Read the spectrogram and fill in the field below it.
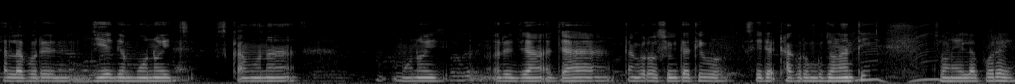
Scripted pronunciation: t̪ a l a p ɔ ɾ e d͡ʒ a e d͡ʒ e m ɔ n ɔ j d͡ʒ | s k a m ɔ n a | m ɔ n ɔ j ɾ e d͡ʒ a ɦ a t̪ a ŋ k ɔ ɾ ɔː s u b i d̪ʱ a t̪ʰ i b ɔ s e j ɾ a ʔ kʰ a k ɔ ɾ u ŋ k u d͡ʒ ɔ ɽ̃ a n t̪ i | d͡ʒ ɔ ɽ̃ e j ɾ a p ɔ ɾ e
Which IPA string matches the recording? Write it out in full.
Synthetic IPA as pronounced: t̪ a l a p ɔ ɾ e d͡ʒ i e d͡ʒ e m ɔ n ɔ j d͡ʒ | s k a m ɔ n a | m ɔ n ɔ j ɾ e d͡ʒ a ɦ a t̪ a ŋ k ɔ ɾ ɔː s u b i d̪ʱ a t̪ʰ i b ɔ s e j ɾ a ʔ ʈʰ a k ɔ ɾ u ŋ k u d͡ʒ ɔ ɽ̃ a n t̪ i | d͡ʒ ɔ ɽ̃ a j l a p ɔ ɾ e

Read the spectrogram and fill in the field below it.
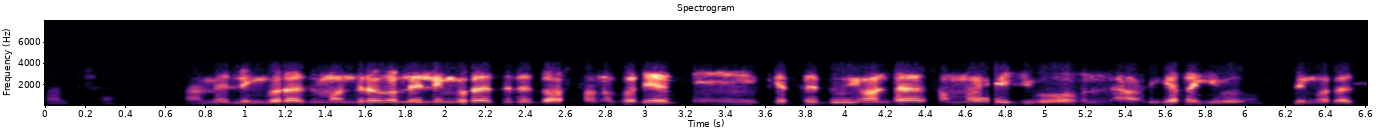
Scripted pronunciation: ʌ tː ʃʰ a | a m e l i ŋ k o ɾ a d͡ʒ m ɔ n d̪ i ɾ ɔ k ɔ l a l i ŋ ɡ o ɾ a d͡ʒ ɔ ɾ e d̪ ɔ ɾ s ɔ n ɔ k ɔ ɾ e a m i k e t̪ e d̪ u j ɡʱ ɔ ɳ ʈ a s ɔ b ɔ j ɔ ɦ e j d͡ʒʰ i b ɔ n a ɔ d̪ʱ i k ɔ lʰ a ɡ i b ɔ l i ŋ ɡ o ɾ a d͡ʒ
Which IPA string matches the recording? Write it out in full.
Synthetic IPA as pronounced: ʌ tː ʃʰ a | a m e l i ŋ ɡ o ɾ a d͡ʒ m ɔ n d̪ i ɾ ɔ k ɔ l e l i ŋ ɡ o ɾ a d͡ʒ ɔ ɾ e d̪ ɔ ɾ s ɔ n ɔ k ɔ ɾ i a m i k e t̪ e d̪ u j ɡʱ ɔ ɳ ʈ a s ɔ m ɔ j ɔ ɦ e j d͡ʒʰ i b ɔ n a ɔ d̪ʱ i k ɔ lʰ a ɡ i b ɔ l i ŋ ɡ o ɾ a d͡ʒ

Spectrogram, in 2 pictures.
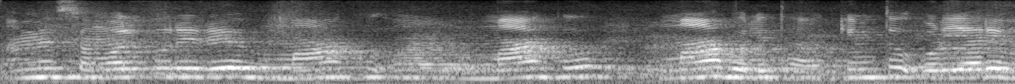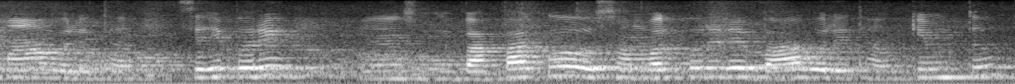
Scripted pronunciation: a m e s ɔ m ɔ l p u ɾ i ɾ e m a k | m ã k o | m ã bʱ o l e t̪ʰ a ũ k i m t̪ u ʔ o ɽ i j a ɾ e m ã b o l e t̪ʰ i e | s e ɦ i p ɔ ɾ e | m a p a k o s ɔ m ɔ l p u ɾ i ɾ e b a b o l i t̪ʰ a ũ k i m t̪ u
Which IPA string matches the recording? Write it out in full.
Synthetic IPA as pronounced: a m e s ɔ m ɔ l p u ɾ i ɾ e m a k | m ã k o | m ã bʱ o l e t̪ʰ a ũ k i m t̪ u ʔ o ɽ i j a ɾ e m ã b o l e t̪ʰ a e | s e ɦ i p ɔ ɾ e | b a p a k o s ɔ m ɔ l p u ɾ i ɾ e b a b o l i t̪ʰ a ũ k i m t̪ u

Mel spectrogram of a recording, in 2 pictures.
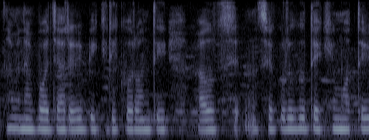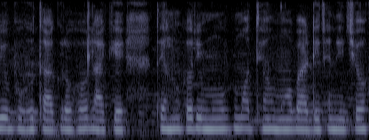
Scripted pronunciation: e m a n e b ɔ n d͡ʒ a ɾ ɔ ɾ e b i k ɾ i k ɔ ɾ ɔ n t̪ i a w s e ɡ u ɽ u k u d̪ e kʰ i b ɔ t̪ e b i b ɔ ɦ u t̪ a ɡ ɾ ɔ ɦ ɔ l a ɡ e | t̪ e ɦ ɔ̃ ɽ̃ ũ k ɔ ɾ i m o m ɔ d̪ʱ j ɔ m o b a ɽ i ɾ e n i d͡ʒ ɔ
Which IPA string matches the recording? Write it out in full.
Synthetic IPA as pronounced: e m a n e b ɔ d͡ʒ a ɾ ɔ ɾ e b i k ɾ i k ɔ ɾ ɔ n t̪ i a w s e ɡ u ɽ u k u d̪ e kʰ i m ɔ t̪ e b i b ɔ ɦ u t̪ a ɡ ɾ ɔ ɦ ɔ l a ɡ e | t̪ e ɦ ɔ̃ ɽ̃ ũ k ɔ ɾ i m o m ɔ d̪ʱ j ɔ m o b a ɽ i ɾ e n i d͡ʒ ɔ

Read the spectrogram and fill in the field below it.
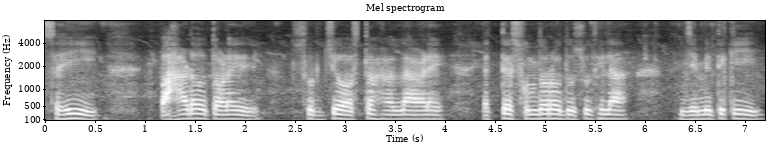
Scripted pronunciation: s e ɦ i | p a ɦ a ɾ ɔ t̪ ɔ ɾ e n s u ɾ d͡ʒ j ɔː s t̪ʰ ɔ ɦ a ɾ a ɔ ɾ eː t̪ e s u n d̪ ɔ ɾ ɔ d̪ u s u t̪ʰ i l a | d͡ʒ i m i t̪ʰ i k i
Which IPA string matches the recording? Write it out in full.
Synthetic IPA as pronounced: s e ɦ i | p a ɦ a ɽ ɔ t̪ ɔ ɭ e s u ɾ d͡ʒ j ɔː s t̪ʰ ɔ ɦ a l a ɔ ɭ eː t̪ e s u n d̪ ɔ ɾ ɔ d̪ u s u t̪ʰ i l a | d͡ʒ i m i t̪ i k i

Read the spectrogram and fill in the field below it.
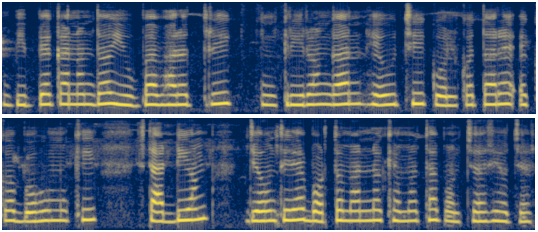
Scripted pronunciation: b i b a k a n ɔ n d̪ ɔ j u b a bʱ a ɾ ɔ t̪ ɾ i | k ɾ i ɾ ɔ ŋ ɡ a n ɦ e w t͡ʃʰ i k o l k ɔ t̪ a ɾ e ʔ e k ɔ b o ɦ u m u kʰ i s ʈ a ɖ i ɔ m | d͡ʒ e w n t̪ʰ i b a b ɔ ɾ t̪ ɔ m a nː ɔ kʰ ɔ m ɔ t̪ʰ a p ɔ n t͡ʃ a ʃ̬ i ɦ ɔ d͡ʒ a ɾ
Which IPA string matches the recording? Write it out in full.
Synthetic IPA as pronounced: b i b e k a n ɔ n d̪ ɔ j u b a bʱ a ɾ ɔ t̪ ɾ i | k ɾ i ɾ ɔ ŋ ɡ a n ɦ e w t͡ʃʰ i k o l k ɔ t̪ a ɾ e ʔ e k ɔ b o ɦ u m u kʰ i s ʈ a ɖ i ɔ m | d͡ʒ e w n t̪ʰ i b e b ɔ ɾ t̪ ɔ m a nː ɔ kʰ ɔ m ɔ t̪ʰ a p ɔ n t͡ʃ a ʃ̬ i ɦ ɔ d͡ʒ a ɾ

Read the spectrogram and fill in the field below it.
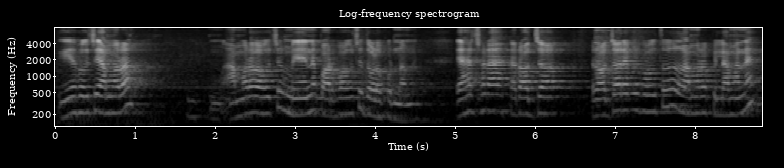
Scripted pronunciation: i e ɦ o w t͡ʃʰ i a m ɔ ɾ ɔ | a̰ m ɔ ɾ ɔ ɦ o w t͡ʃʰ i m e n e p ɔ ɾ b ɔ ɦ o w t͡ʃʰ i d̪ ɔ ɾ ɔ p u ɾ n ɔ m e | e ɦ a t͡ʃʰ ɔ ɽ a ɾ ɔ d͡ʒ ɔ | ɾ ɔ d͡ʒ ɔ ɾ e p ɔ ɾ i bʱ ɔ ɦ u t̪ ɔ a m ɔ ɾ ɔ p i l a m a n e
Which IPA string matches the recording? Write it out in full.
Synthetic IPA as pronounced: i e ɦ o w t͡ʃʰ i a m ɔ ɾ ɔ | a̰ m ɔ ɾ ɔ ɦ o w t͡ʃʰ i m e n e p ɔ ɾ b ɔ ɦ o w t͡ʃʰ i d̪ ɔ ɭ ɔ p u ɾ n ɔ m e | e ɦ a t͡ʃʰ ɔ ɽ a ɾ ɔ d͡ʒ ɔ | ɾ ɔ d͡ʒ ɔ ɾ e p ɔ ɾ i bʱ ɔ ɦ u t̪ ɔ a m ɔ ɾ ɔ p i l a m a n e

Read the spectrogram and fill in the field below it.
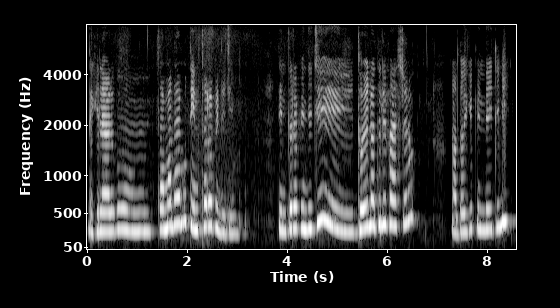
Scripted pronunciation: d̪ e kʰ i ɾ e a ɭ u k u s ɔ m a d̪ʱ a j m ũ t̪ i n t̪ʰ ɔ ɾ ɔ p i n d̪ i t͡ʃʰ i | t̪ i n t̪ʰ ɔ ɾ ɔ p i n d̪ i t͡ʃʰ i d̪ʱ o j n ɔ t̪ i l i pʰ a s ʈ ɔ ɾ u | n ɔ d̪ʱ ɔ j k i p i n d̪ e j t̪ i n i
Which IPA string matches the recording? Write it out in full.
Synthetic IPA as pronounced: d̪ e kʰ i l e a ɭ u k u s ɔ m a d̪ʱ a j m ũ t̪ i n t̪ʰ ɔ ɾ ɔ p i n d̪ i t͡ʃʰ i | t̪ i n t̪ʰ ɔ ɾ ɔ p i n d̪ i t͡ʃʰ i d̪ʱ o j n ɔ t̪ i l i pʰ a s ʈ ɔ ɾ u | n ɔ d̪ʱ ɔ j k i p i n d̪ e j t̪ i n i

